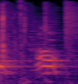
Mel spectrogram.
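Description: A single short dog bark or yip from a video game, brief and moderately loud, with no talk over it.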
